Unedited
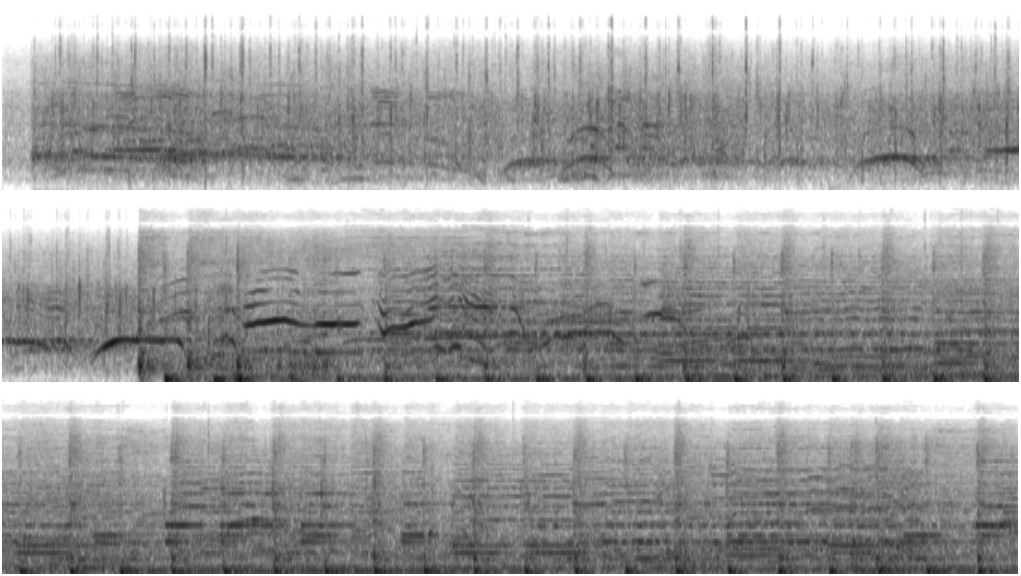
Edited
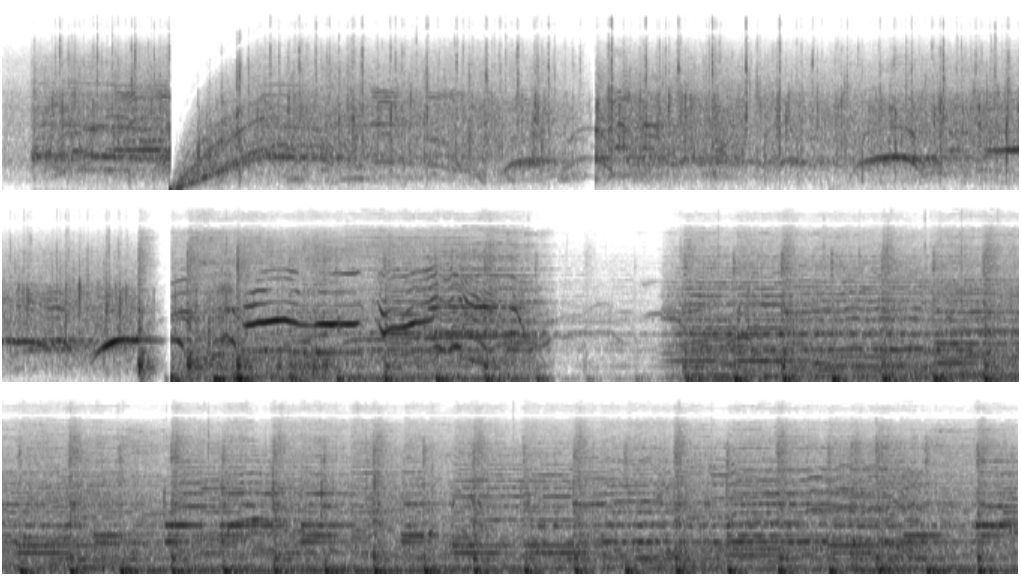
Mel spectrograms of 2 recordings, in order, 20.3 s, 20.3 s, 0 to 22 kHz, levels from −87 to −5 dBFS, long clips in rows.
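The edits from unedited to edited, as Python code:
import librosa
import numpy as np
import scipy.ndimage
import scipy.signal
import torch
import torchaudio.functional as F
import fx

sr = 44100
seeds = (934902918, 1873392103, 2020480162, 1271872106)

y = fx.studio_fade_out(x, sr, start_s=7.62, length_s=0.28)
y = fx.edit(y, sr, fx.tape_start(start_s=1.11, length_s=0.63),
    fx.fade_out_span(start_s=3.54, length_s=0.41),
    fx.fade_down_up(start_s=10.19, length_s=1.26, db=-23.5, fade_s=0.29), tone=tone)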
